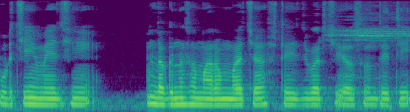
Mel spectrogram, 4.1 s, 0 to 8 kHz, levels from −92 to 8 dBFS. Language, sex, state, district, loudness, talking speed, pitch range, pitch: Marathi, male, Maharashtra, Gondia, -17 LUFS, 145 wpm, 125-130 Hz, 125 Hz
